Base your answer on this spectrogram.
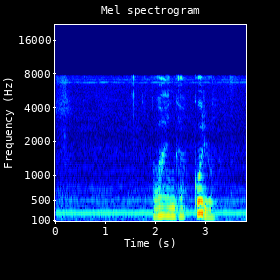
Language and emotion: Russian, neutral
